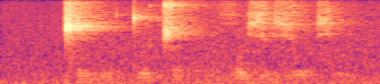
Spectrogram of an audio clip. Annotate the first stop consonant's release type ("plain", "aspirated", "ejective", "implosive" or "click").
click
